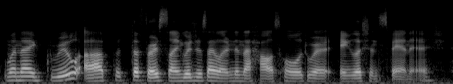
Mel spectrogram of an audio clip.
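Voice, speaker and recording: Smooth-voiced young woman chatting casually. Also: low-pitched, normal speed. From Oregon, United States. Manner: relaxed, rambling, many filler words. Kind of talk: casual conversation.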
